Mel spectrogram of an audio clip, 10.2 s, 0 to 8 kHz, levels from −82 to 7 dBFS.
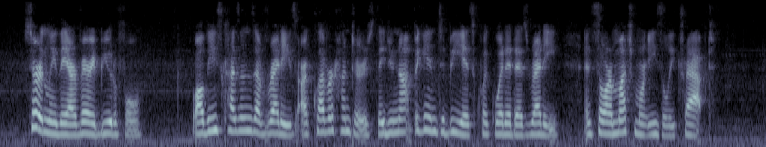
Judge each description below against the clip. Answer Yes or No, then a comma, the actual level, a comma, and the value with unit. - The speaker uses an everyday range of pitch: Yes, average, 3.5 semitones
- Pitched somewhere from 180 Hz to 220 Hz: Yes, high, 190 Hz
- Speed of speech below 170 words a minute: No, average, 180 wpm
